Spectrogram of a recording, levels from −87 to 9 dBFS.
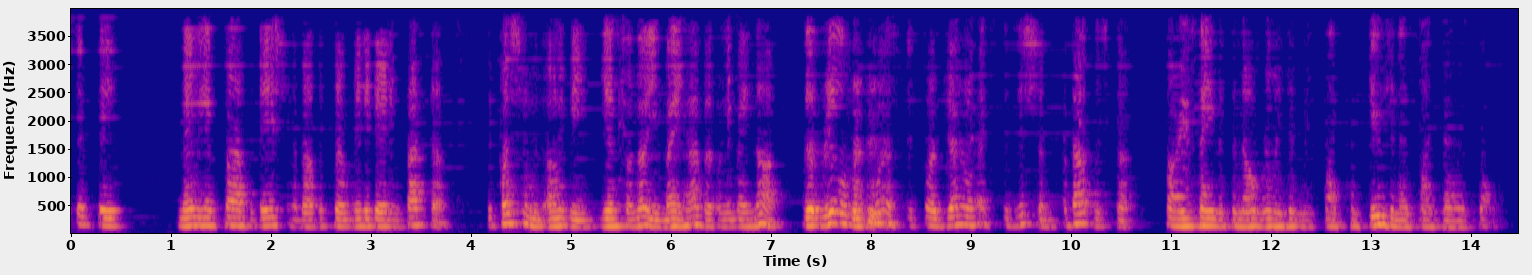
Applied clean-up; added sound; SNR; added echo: neural mask model DeepFilterNet 3.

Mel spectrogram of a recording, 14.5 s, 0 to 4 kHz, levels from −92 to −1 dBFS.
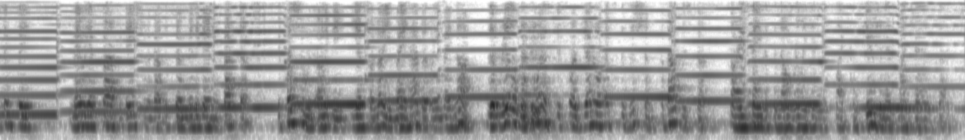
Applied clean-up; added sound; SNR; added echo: none; Bowed string instrument; 2 dB; reverberation time 0.3 s.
